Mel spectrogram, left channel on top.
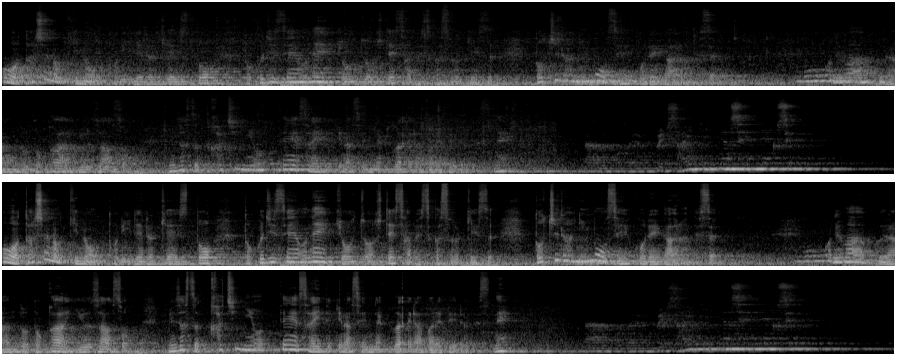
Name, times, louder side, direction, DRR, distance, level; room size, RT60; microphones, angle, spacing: voice 1, 0.0-7.2 7.8-7.9 8.3-14.0, right 2 dB, 30° right, 8 dB, 0.3 m, -30 dB
Thunder / Rain, 0.6-14.5, equal, 80° left, 1.1 m, -39 dB
voice 2, 7.9-8.3 14.7-16.8, left 3 dB, 15° left, -5 dB, 1.4 m, -34 dB
9.4 x 3.4 x 4.1 m, 2.5 s
head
